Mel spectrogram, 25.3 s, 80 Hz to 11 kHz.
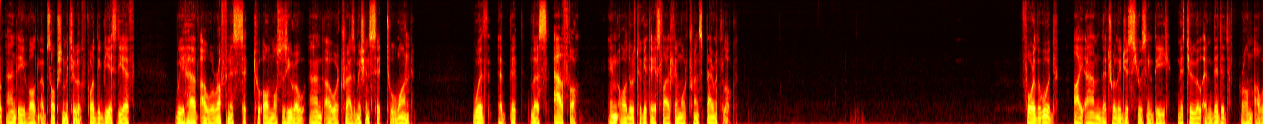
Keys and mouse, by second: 13.7-15.1 drag, 16.2 z, 18.2 z, 18.7 z, 20.9 click, 23.2 click.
